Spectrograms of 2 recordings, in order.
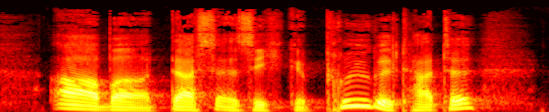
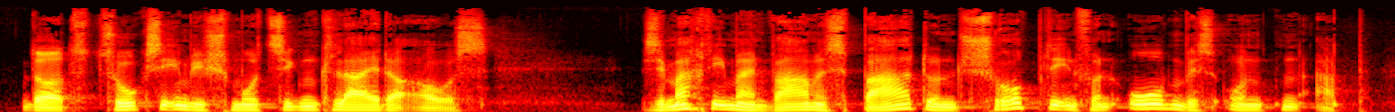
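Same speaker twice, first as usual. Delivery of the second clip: usual speaking voice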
